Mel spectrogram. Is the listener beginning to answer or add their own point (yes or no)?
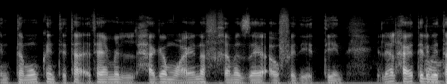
no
